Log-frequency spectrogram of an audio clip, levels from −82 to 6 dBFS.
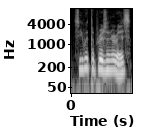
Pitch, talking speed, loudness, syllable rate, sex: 160 Hz, 245 wpm, -14 LUFS, 6.2 syllables/s, male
